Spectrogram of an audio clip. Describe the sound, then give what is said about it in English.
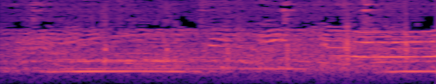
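Crowd booing a speaker on stage over the Marquee Network, a dense, sustained mass of low voices droning together without pause, loud and steady for the whole stretch. “What do you have against the Marquee Network? Believe me, you won't be booing about that in a year.”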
